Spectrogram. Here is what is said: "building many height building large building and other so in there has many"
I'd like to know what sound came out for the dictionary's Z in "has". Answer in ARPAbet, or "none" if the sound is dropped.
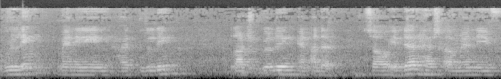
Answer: S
